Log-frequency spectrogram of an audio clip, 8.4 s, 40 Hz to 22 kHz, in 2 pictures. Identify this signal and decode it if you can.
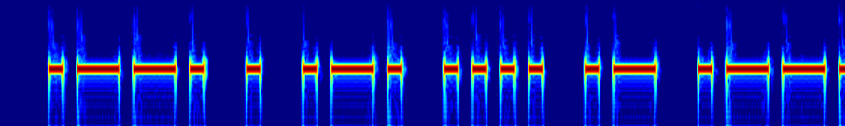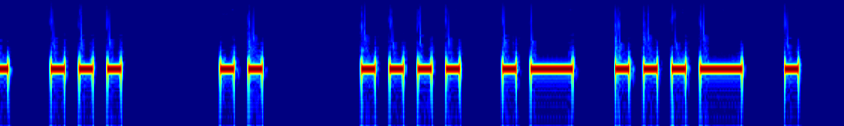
Morse code, heard as a keyed tone, about 17 wpm, 700 Hz. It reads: PERHAPS I HAVE
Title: Sentences from Top 1000 Words - Review Part 2 - 17wpm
